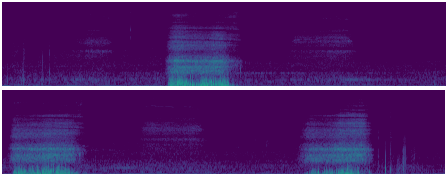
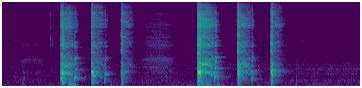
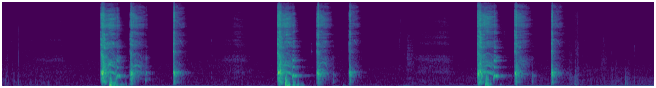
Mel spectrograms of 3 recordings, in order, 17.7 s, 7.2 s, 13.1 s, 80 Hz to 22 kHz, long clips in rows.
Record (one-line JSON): {"exhalation_length": "17.7 s", "exhalation_amplitude": 2499, "exhalation_signal_mean_std_ratio": 0.49, "cough_length": "7.2 s", "cough_amplitude": 32767, "cough_signal_mean_std_ratio": 0.26, "three_cough_length": "13.1 s", "three_cough_amplitude": 27676, "three_cough_signal_mean_std_ratio": 0.29, "survey_phase": "alpha (2021-03-01 to 2021-08-12)", "age": "45-64", "gender": "Female", "wearing_mask": "No", "symptom_fatigue": true, "smoker_status": "Never smoked", "respiratory_condition_asthma": false, "respiratory_condition_other": false, "recruitment_source": "REACT", "submission_delay": "9 days", "covid_test_result": "Negative", "covid_test_method": "RT-qPCR"}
